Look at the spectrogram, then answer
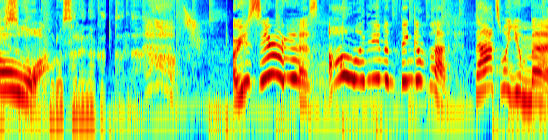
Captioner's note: gasps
